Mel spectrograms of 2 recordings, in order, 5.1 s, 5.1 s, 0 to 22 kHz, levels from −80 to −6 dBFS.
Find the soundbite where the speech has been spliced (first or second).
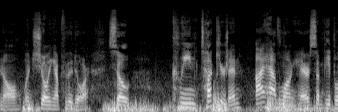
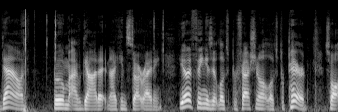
first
